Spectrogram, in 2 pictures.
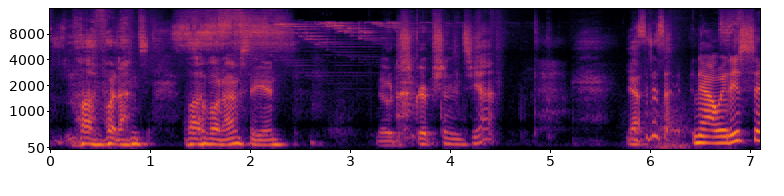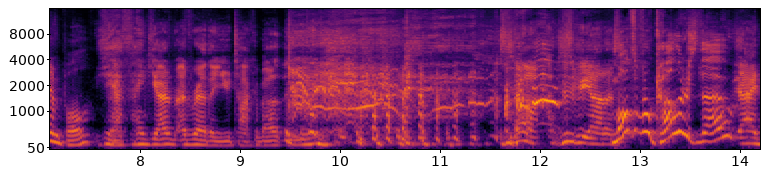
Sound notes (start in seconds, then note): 9.4 all laughing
